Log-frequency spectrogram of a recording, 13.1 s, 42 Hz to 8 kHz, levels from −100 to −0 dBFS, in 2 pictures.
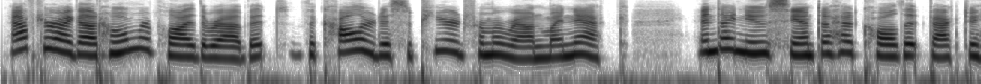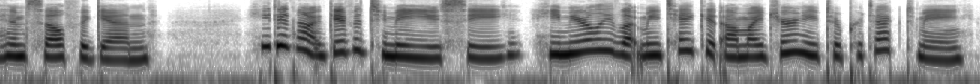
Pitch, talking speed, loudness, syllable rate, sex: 270 Hz, 210 wpm, -16 LUFS, 5.3 syllables/s, female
